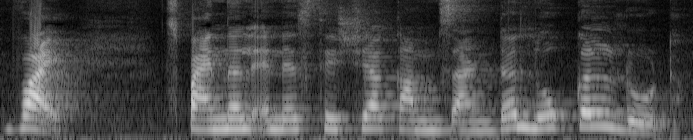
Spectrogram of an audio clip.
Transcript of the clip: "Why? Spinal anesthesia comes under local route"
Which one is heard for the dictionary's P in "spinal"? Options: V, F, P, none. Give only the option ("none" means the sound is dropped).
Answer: P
